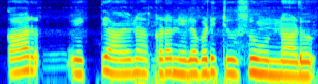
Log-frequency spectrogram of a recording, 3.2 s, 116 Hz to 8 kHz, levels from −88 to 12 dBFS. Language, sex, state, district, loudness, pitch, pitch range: Telugu, male, Andhra Pradesh, Sri Satya Sai, -16 LUFS, 200 Hz, 195-210 Hz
